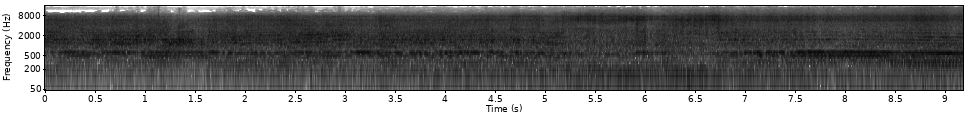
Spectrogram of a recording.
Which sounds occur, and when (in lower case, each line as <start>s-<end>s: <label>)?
0.0s-9.1s: train
5.1s-9.1s: clickety-clack
6.9s-9.1s: steam whistle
